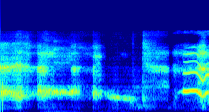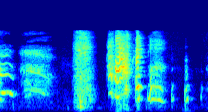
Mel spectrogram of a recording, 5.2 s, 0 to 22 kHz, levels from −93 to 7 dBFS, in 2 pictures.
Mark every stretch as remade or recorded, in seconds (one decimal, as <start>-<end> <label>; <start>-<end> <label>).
0.0-2.1 remade; 2.1-5.2 recorded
